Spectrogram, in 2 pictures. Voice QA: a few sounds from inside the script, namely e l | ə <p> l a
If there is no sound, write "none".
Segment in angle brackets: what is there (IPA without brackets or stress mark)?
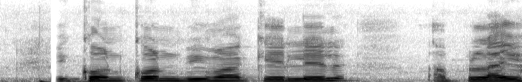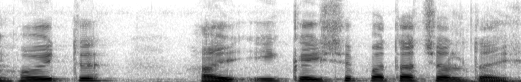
p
